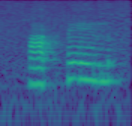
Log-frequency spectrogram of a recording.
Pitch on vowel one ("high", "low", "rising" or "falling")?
low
